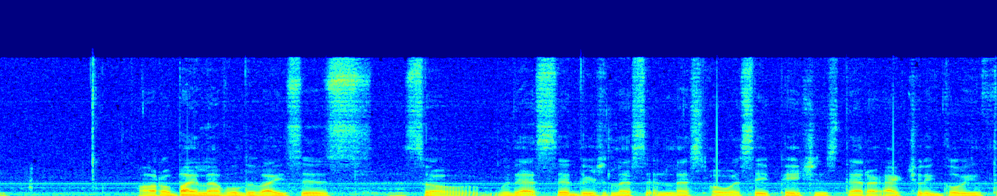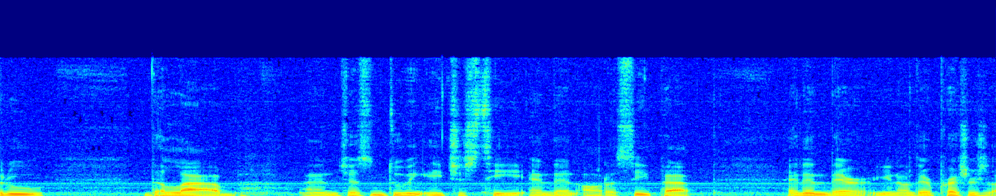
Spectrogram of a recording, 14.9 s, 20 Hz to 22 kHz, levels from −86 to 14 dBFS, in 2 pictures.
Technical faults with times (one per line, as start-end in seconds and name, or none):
4.05-6.46 video or display buzz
